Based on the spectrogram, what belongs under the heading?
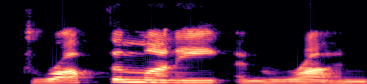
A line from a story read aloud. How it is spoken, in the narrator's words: Jack snarled at Komen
